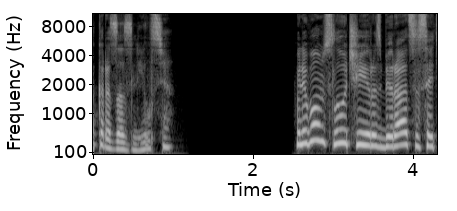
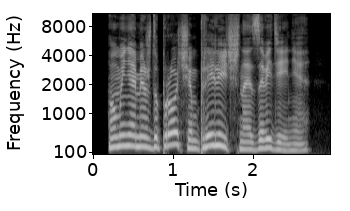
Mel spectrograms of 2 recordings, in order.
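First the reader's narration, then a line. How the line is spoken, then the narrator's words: Barked. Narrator (Russian): рявкнул он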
